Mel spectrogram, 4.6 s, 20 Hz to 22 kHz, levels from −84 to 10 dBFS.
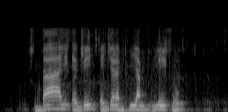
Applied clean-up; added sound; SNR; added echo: neural separator model SepFormer DNS4.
